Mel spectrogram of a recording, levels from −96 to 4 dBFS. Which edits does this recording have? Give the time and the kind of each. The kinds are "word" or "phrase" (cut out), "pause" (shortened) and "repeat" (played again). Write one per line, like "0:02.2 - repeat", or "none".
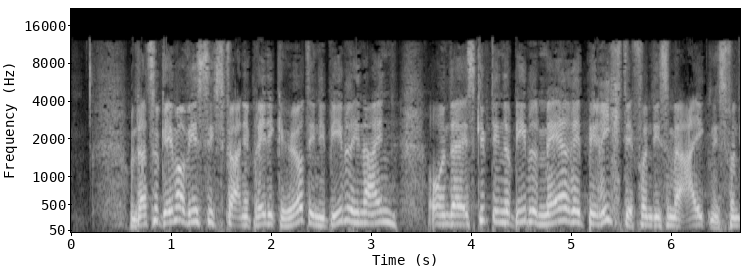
none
